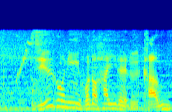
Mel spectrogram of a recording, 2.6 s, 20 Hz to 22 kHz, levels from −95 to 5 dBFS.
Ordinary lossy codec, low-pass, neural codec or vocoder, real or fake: none; 7.2 kHz; vocoder, 44.1 kHz, 128 mel bands every 256 samples, BigVGAN v2; fake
